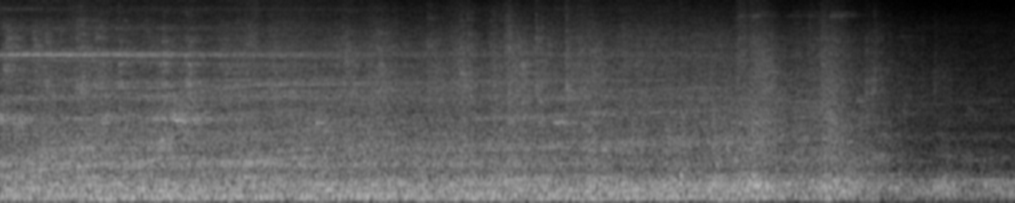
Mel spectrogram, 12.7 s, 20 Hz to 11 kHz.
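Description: London Underground Northern line 1995 Stock train pulling out of the platform and accelerating away into the tunnel, with a loud, steady running noise from the cars passing close by. The noise falls away over the last couple of seconds as the last car leaves.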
